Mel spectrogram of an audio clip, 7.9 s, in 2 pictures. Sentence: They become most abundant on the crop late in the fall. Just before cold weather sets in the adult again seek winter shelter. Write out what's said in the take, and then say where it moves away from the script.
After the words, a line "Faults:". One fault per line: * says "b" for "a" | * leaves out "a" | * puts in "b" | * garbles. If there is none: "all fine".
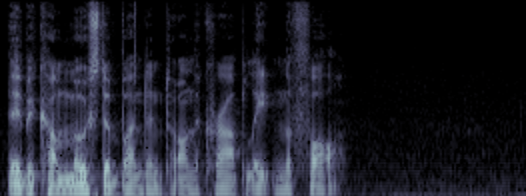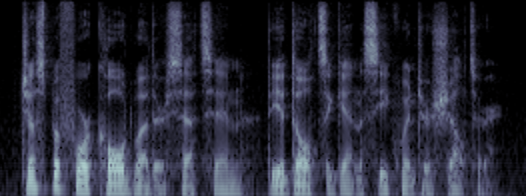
They become most abundant on the crop late in the fall. Just before cold weather sets in the adults again seek winter shelter.
Faults:
* says "adults" for "adult"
